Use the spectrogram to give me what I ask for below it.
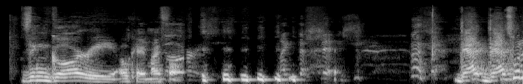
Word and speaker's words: Zingari: correctly by the way it's Zig re zing gari okay my father that's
